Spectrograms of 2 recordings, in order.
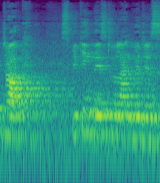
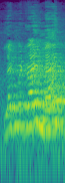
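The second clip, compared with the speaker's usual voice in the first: mock George; 6 semitones higher, 8 dB louder than usual. George's line voiced.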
